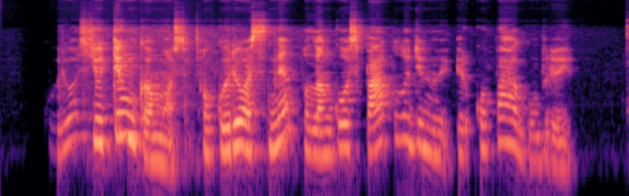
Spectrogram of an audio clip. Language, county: Lithuanian, Panevėžys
